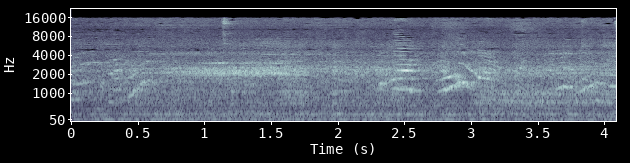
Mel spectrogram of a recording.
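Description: Children's high voices calling out and squealing a few times, over a steady, loud background rumble with a constant low hum.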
